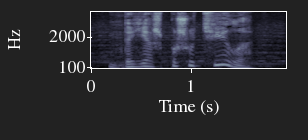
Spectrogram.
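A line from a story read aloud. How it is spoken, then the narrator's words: Quiet. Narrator (Russian): тихо промолвила Дымка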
